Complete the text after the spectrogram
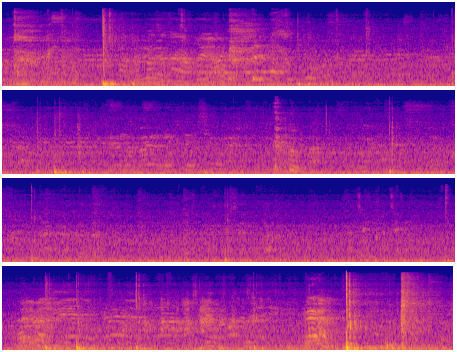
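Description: A football thuds as players kick it in a large echoing hall.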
